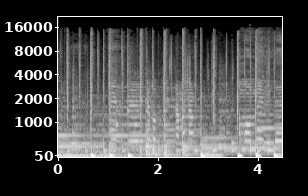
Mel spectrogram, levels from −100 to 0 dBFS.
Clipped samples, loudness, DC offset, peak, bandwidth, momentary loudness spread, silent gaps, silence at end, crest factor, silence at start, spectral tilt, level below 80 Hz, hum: under 0.1%; -15 LUFS; under 0.1%; 0 dBFS; 15.5 kHz; 3 LU; none; 0 s; 12 dB; 0 s; -5.5 dB/octave; -14 dBFS; none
